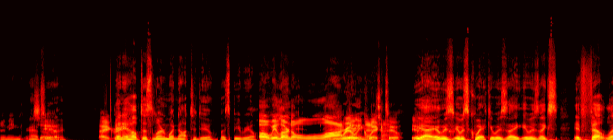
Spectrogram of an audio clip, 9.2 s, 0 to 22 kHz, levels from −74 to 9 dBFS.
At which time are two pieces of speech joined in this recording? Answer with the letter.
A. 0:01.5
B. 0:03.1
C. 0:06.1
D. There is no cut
C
